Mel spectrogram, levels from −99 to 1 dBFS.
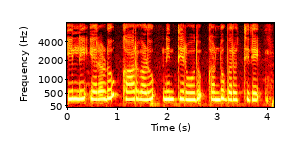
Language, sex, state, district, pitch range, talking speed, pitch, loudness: Kannada, female, Karnataka, Bangalore, 265-295 Hz, 100 wpm, 280 Hz, -10 LUFS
